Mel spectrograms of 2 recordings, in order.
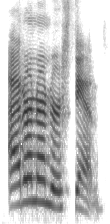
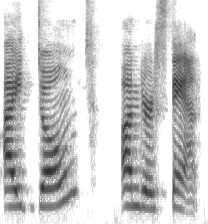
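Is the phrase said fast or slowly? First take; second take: fast; slowly. First: The phrase is said fast, the d like r. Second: The phrase is said slowly with a clear d. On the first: "pronuncio muy rápido" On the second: "si lo pronuncio despacito"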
